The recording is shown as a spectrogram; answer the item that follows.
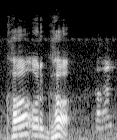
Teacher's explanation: अच्छा यह दिक्कत हो रही है आपको बोलिए क ख ग घ ठीक है देखिए दूसरा और चौथा दो और चार ये दोनों जो है आपका महाप्राण है क्या है महाप्राण महाप्राण ख और घ ये दोनों में ज्यादा हवा लगती है ठीक है तो क बोलेंगे और ज्यादा हवा लगा करके बोलेंगे ज्यादा प्राण लगाएंगे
